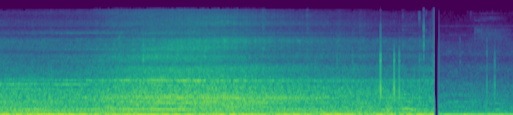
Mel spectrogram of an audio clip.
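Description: A Great Western Railway diesel multiple unit running past close by along the platform: a steady rumble of wheels and engine with a faint steady whine and a couple of brief high squeals near the end. About five and a half seconds in, the sound cuts off suddenly to a quieter station background hum.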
